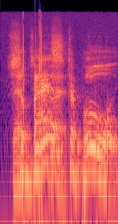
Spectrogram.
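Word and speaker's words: Sebastopol: Side 36-6 Hamilton beat correct me if I'm wrong on the pronunciation Sebastapol Sebastapol that's it Baldwin beats Smithville 456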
